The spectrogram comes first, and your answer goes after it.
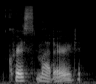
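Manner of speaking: usual speaking voice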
